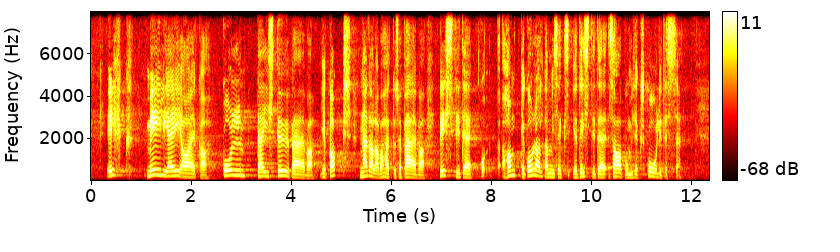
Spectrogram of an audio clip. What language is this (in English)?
Estonian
